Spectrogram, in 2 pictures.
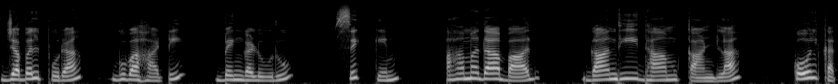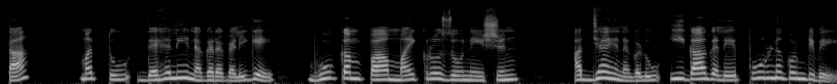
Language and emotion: Kannada, neutral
